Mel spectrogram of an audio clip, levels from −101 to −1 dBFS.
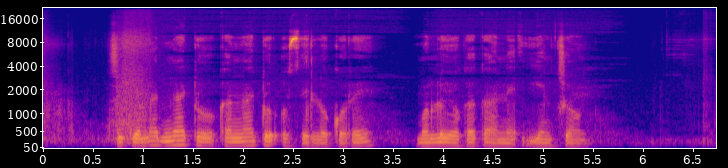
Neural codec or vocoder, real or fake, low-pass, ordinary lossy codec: none; real; none; none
